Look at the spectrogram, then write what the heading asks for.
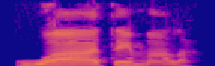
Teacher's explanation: The G sort of, depending on where you are, some people make a G sound. Other accents, it's more of a W, Guatemala. So in English, we say Guatemala.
